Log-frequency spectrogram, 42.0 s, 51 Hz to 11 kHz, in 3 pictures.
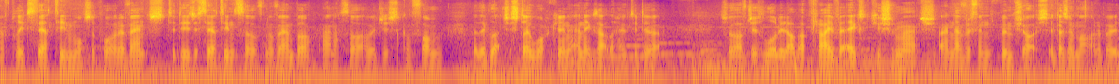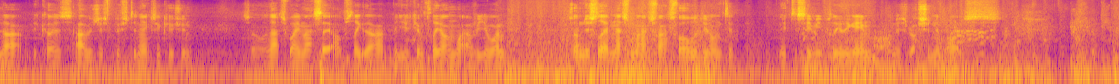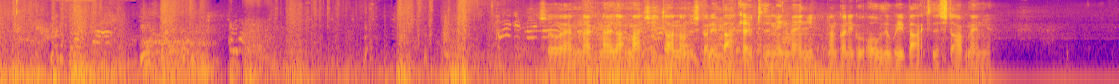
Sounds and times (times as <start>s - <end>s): Speech: 0.0s - 8.3s, 9.0s - 16.4s, 17.0s - 20.3s, 21.1s - 23.2s, 23.8s - 26.5s, 34.2s - 40.4s.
